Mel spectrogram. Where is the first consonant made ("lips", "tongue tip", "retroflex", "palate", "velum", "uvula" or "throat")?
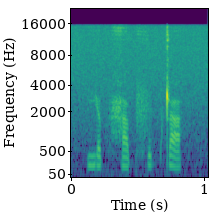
palate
